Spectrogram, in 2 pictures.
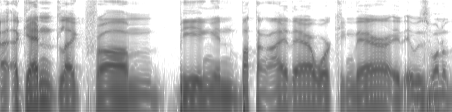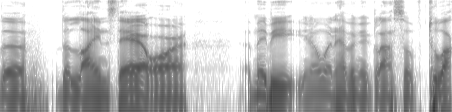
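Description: Speaking with a Dutch accent, the man has a fairly low pitch. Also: fairly even intonation, moderate pace. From Netherlands. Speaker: content creator. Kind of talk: casual chat.

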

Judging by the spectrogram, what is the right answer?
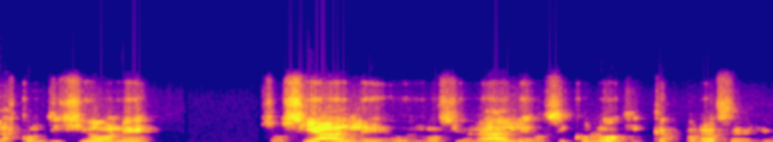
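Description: Fairly slow male speech with lively intonation. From Venezuela. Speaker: university professor. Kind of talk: interview.

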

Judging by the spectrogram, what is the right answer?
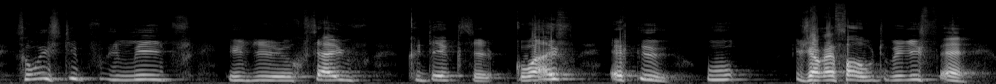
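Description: A man with a high pitch at a very slow pace, with long, frequent pauses and big swings in loudness. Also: ordinary pitch variation. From Portugal, Viseu district. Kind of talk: testimony.

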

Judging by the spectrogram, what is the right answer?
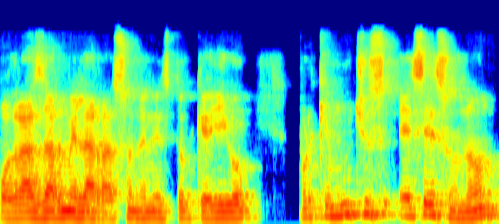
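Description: Amid audible room echo, a man with a central Mexican accent speaks at a fairly slow pace in a fairly high pitch. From Pachuca, Mexico. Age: 30s. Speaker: entrepreneur. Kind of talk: casual interview.

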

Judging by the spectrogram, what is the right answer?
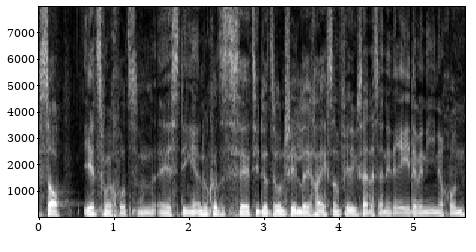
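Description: Very fast and monotone, a man talks in a dark, mellow tone at a fairly low pitch with flat intonation. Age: 20s. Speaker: podcast host and musician. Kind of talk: casual chat. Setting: at home, on sofa.

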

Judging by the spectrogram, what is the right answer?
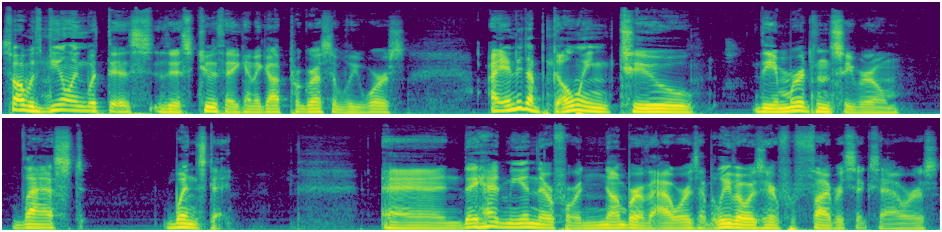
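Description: A man with an American accent talks at a moderate pace and a medium pitch. His intonation is lively, with long, frequent pauses. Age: 40s. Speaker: podcast host. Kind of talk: solo opinion monologue. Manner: casual, opinionated.

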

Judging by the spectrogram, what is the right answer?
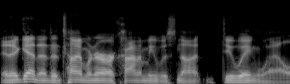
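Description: At a fairly quick pace, a man speaks. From Ontario, Canada (London). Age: 40s. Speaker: housing policy expert. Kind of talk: interview. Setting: video call.

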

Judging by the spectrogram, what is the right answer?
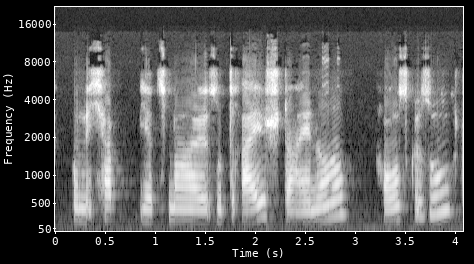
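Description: A woman's fairly high voice at a very slow pace, full of very wide pitch swings. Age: 20s. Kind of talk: interview.

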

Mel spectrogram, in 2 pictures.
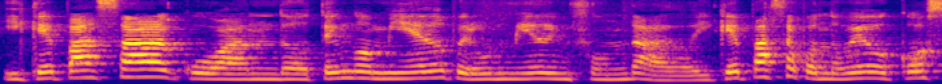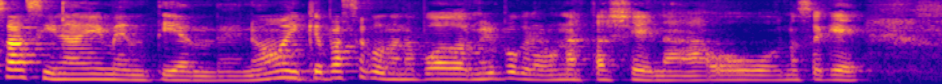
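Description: There is noticeable background noise as a woman with a medium pitch and ordinary pitch variation speaks at a fairly quick pace. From Argentina, Tucumán. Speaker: podcast guest on astrology and spirituality. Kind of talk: casual chat.

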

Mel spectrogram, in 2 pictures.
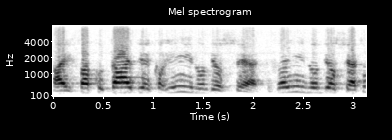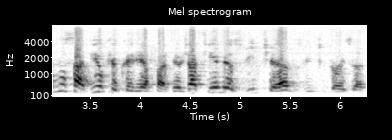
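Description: At a moderate pace and with hardly any pauses, a man speaks at a high pitch with lively intonation. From Brazil, São Paulo. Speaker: journalist and documentary maker. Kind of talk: interview.

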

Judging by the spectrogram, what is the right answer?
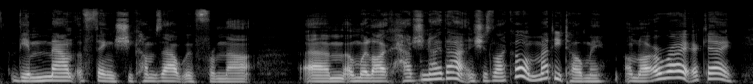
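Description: Lively intonation marks this woman's speech. Her pitch is fairly low and her pace fairly quick. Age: 30s. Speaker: parenting podcaster. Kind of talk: casual solo monologue. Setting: bedroom, in the dark. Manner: hesitant, many fillers.

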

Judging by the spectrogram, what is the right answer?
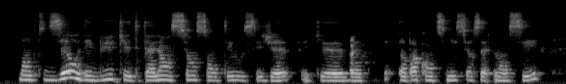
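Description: With hardly any pauses, a woman speaks at a medium pitch in a dark, mellow, somewhat breathy tone with ordinary pitch variation. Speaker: student podcast host. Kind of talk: interview.

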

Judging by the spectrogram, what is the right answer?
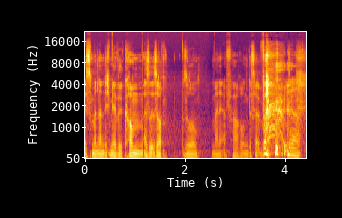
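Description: In a very deep, low voice, a man keeps to a moderate pace. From Baden-Württemberg. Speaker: podcast co-host. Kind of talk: casual podcast discussion.

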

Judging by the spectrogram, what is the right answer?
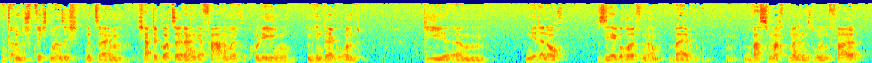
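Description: At a very deep, low pitch, a man talks fairly slowly with long, frequent pauses, very even loudness and ordinary pitch variation, while audible room echo and noticeable background noise fill the recording. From Saarland, Germany. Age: 20s. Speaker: sports journalist. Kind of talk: interview.

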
